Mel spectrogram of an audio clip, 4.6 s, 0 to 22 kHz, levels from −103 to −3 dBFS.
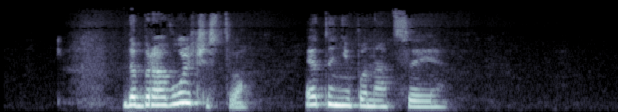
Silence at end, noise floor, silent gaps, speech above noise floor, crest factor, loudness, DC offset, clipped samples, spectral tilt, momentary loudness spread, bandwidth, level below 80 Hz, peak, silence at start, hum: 1.3 s; -81 dBFS; none; 64 dB; 18 dB; -17 LUFS; under 0.1%; under 0.1%; -5.5 dB/octave; 17 LU; 12.5 kHz; -74 dBFS; -2 dBFS; 0.95 s; none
